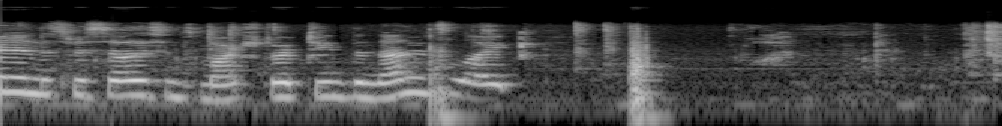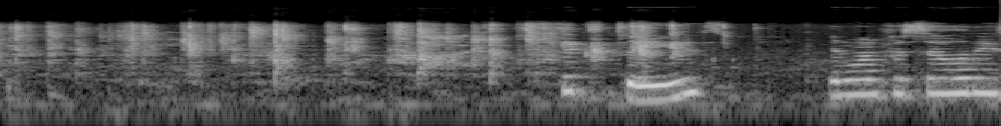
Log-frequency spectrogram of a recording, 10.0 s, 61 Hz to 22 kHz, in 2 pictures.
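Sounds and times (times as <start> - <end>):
woman whispering softly: 3.7 - 4.1.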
